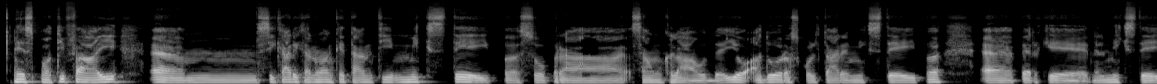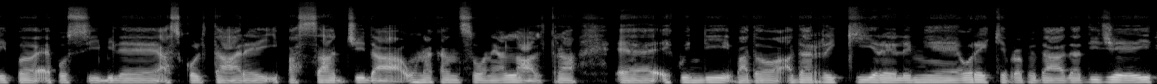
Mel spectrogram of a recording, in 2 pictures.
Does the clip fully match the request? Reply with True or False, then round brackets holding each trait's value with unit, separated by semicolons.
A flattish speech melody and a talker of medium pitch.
False (1.6 semitones; 100 Hz)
